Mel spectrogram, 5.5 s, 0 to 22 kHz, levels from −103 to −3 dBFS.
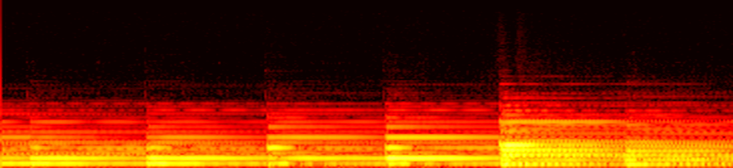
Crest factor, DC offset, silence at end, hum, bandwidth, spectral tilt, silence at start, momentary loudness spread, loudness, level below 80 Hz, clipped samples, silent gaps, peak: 18 dB; under 0.1%; 0 s; none; 2.2 kHz; -13.5 dB/octave; 0 s; 9 LU; -28 LUFS; -58 dBFS; under 0.1%; none; -10 dBFS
